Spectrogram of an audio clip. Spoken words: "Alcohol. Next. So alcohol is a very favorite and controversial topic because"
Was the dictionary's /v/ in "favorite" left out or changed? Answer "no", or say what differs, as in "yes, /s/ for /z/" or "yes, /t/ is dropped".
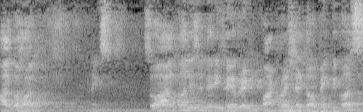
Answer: no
